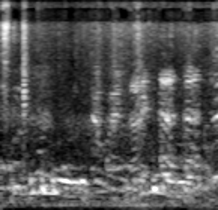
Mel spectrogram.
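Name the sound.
pigeon cooing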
